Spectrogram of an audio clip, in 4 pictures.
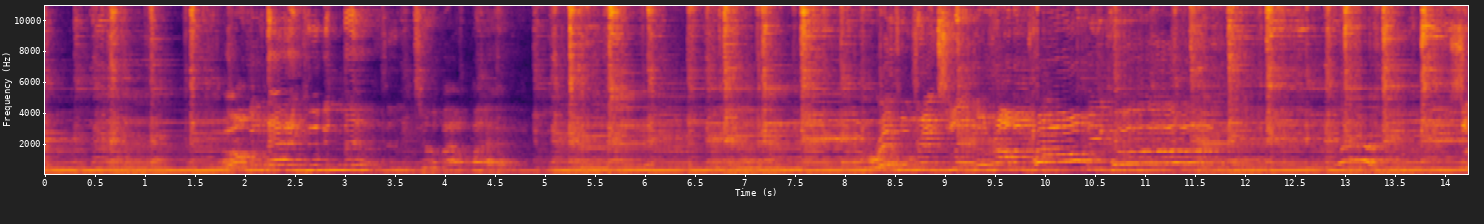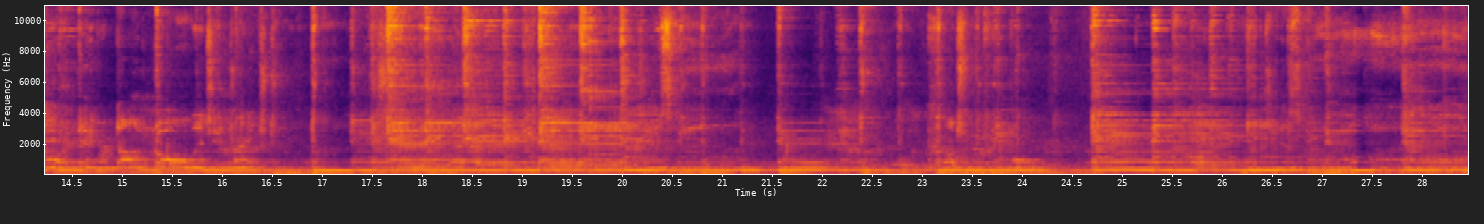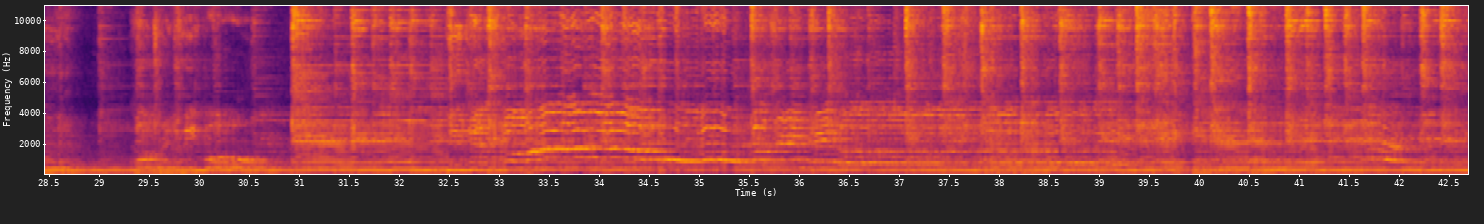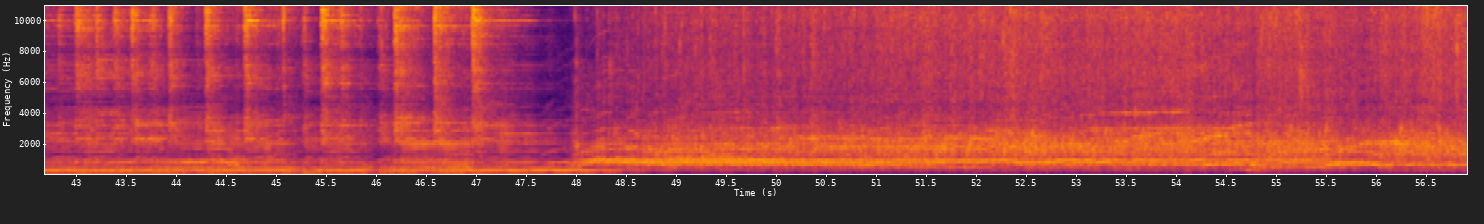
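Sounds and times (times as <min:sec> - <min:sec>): guitar: 0:00.0 - 0:56.9
woman singing: 0:01.7 - 0:05.0, 0:08.0 - 0:18.0, 0:20.0 - 0:21.7, 0:23.0 - 0:24.4, 0:25.9 - 0:31.0, 0:32.1 - 0:39.8, 0:41.2 - 0:44.8.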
